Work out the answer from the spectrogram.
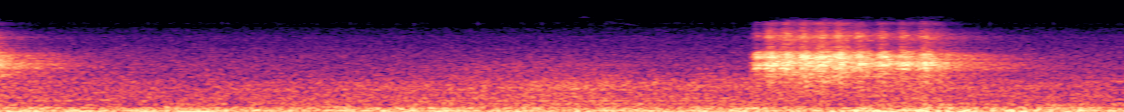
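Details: Angry magpie: one loud, harsh, rasping rattle lasting about a second, a fast grating chatter standing out from a steady low hum and faint background.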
